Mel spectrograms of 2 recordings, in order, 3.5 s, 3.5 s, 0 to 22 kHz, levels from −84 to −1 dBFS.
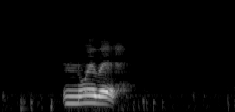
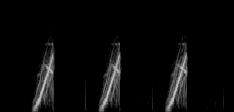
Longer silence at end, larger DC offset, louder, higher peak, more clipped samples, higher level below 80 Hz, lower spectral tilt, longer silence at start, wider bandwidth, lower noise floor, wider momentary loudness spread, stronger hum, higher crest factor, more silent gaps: first, 1.75 s vs 0.7 s; neither; about the same, -29 LUFS vs -28 LUFS; about the same, -16 dBFS vs -16 dBFS; neither; second, -86 dBFS vs -80 dBFS; about the same, -6.5 dB/octave vs -6 dB/octave; first, 0.95 s vs 0.5 s; second, 5.8 kHz vs 7.2 kHz; second, -78 dBFS vs -83 dBFS; first, 16 LU vs 10 LU; first, 60 Hz at -70 dBFS vs none; about the same, 18 dB vs 16 dB; neither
